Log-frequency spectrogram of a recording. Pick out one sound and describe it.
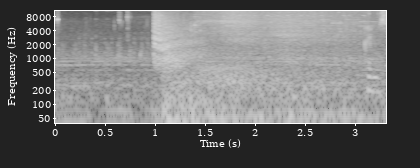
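A laser blast zaps loudly.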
